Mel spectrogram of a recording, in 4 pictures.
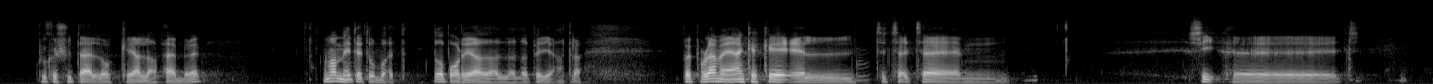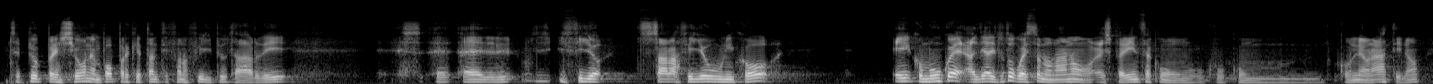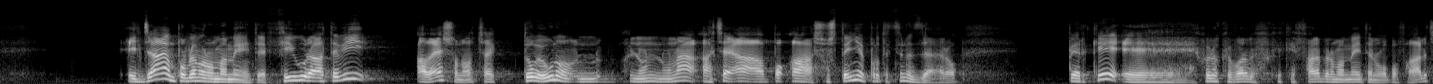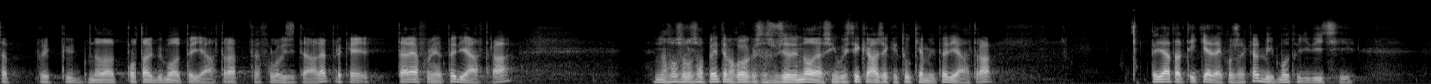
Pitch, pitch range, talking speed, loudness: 115 Hz, 100-130 Hz, 145 wpm, -20 LUFS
